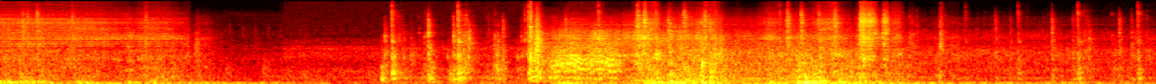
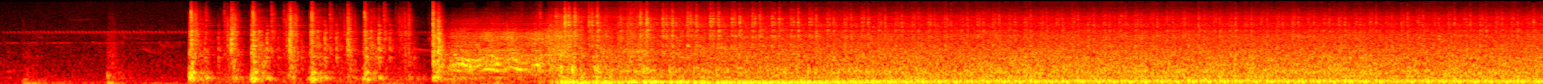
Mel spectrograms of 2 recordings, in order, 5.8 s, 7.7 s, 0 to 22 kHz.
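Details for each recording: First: Abandoned 1979 Ford F150 Ranger with modified 351, started on a shot of brake clean: cranking catches into a few ragged, uneven firing bursts, then dies; accelerator pump not moving, carburetor or fuel pump suspected, possibly a clogged carburetor. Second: 1979 Ford F150 with modified 351, long abandoned, new carburetor, fuel filter and fuel line, first start running off the tank: a few starter cranks, then catches and settles into steady, even idle with no knocks or misses.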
